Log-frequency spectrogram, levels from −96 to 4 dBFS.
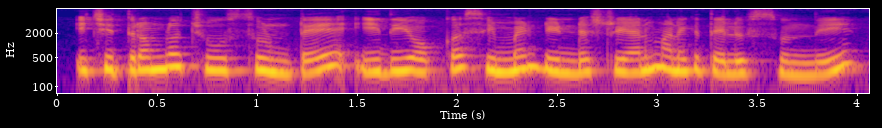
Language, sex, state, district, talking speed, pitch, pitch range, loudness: Telugu, female, Telangana, Mahabubabad, 150 wpm, 245 Hz, 230-270 Hz, -13 LUFS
